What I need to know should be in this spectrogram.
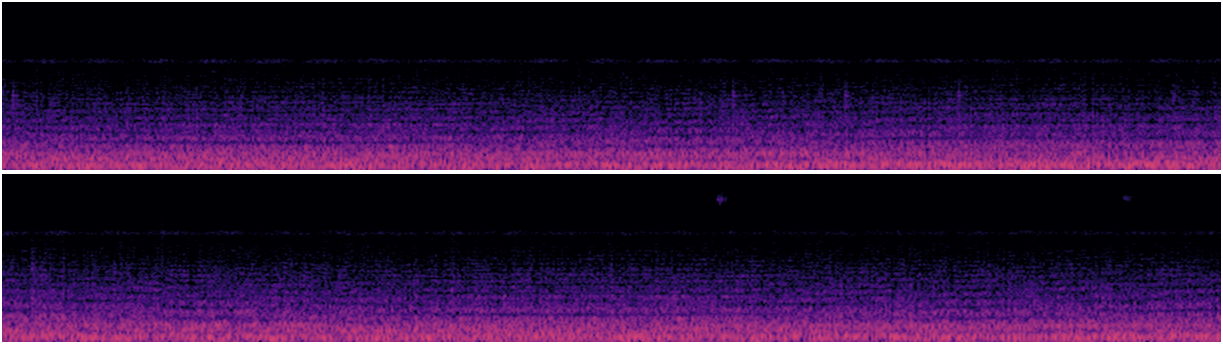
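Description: A cutting torch hisses steadily.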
